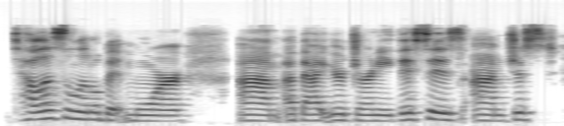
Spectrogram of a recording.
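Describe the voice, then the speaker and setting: A woman hosting a podcast interview, asking slow, deliberate questions with a few fillers. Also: medium pitch, a bit bright. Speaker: podcast host.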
